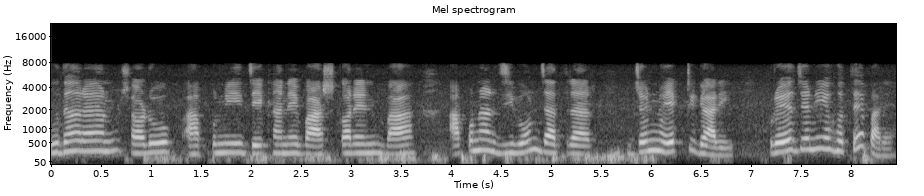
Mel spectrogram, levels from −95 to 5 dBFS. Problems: none marked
